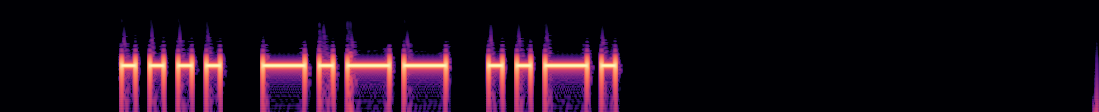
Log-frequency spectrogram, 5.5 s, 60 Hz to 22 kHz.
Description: Morse code, heard as a keyed tone, about 17 wpm, 700 Hz. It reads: HYF
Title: USA Call Sign Postfixes - 3 Letters 17wpm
